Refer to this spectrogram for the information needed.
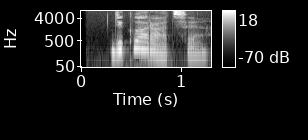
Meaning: declaration
- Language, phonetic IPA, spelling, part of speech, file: Russian, [dʲɪkɫɐˈrat͡sɨjə], декларация, noun, Ru-декларация.ogg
